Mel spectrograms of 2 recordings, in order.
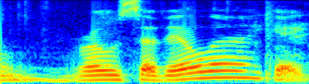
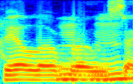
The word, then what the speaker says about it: Bella Rosa: Okay, now these are Rosavilla. Yeah. Yeah, Bella Rosa. Bella Rosa, I said it wrong.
